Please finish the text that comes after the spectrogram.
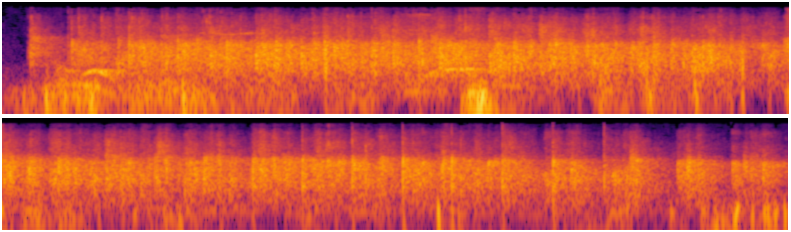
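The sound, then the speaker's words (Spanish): Sustained audience applause welcoming a journalist guest at a cultural event on a fourth floor in Callao, a dense wash of many hands clapping at steady loudness for several seconds, with a few faint voices or cheers mixed underneath. “Y lo que vamos a hacer es pedir a nuestro público que recibamos que se merece con un fuerte aplauso porque ni más ni menos que tenemos hoy como invitada ilustre de esta edición lunera a la periodista”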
